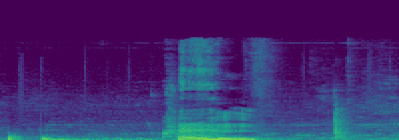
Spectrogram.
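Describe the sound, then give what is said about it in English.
Someone clears their throat in a few rough, gravelly bursts. The loudest and harshest comes in the middle, and a short final rasp follows. “You do that, you hear a sound of someone clearing their throat.”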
